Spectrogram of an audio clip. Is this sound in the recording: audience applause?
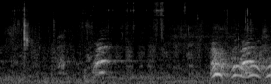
no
